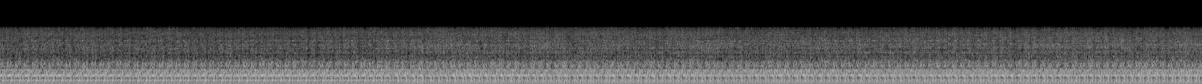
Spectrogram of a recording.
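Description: Large tyres crunch through loose sand.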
